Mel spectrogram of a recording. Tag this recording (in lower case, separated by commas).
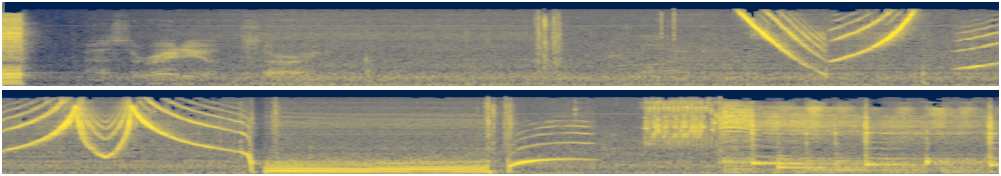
chirp tone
